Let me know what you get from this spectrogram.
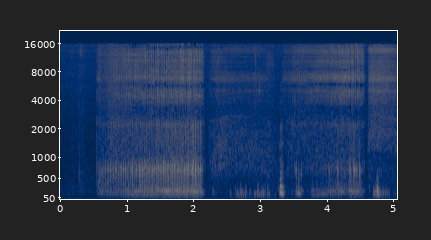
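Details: Gracie the pug snoring in her sleep: one long, rough, buzzy snore followed by softer irregular snorts and breaths, indoors.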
